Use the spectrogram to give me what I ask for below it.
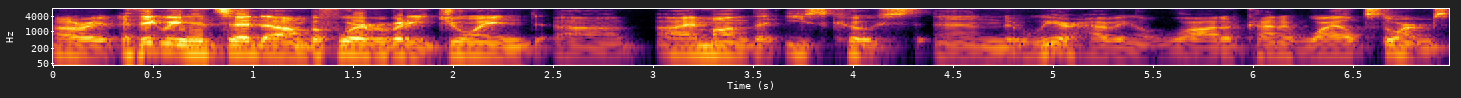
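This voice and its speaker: Over a quiet background, a man talks with big swings in loudness, hardly any pauses and ordinary pitch variation. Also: medium pitch for a man. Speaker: healthcare consultant and trainer on transgender care. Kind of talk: webinar presentation. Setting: video call webinar. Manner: fast.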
